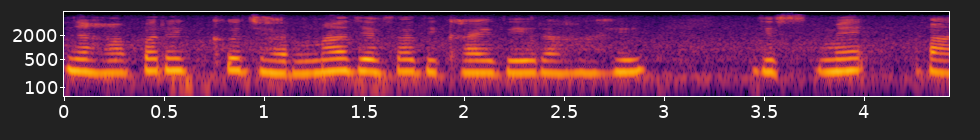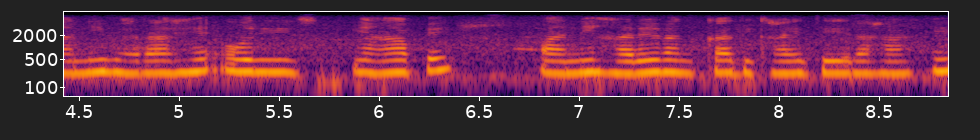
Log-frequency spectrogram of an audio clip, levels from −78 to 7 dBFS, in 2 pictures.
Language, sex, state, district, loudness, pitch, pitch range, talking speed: Hindi, female, Maharashtra, Chandrapur, -17 LUFS, 240 Hz, 230-255 Hz, 170 wpm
